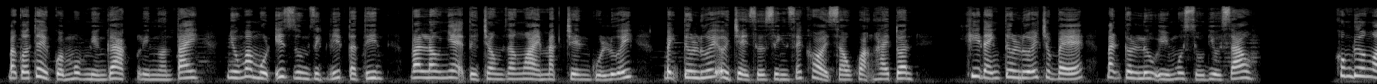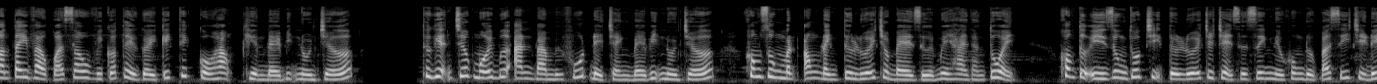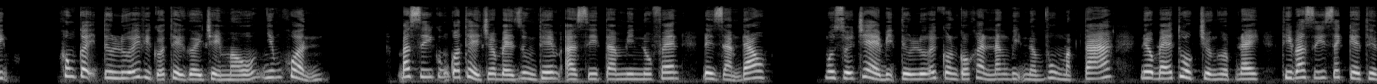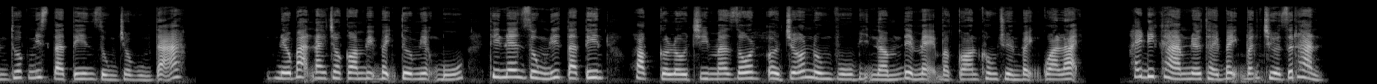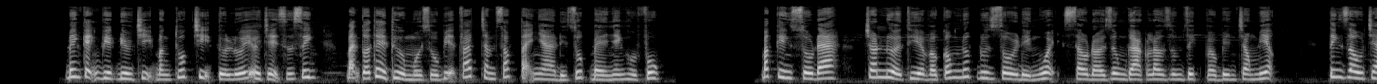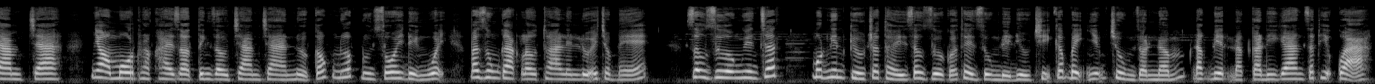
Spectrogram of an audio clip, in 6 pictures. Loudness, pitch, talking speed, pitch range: -19 LUFS, 270 Hz, 245 wpm, 240-305 Hz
